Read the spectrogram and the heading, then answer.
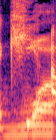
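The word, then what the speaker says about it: Kiiroo: Okay, it's called the Kiro. I want to say it right. – It's K-I-I-R-O-O.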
